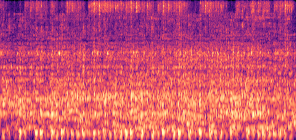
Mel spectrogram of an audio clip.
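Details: Motorcycle idling with a fast metallic tick-tick rattle over the exhaust beat that comes and goes, from a cam chain tensioner lifter not keeping pressure on a slack cam chain.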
